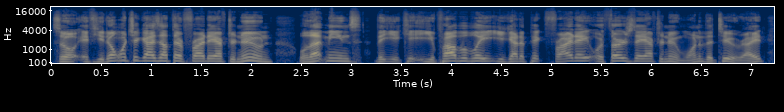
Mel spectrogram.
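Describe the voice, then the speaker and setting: Man, fantasy sports streamer, casual and crude, slightly high voice, dry sound. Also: fast, hardly any pauses, dry recording. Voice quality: crude, joking and animated. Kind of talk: casual livestream breakdown.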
